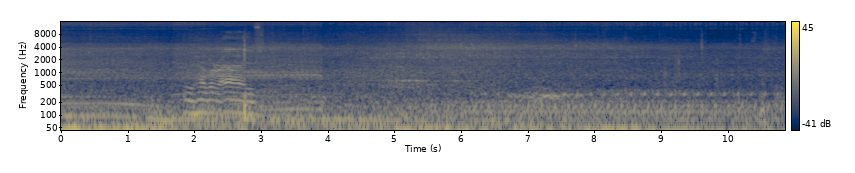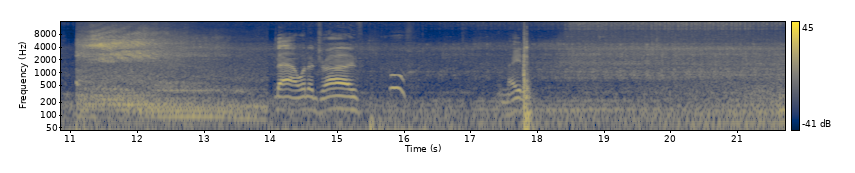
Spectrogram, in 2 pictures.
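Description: A vehicle engine hums low and steady.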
